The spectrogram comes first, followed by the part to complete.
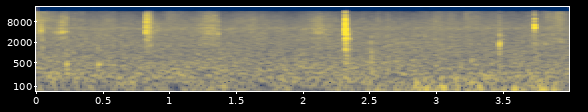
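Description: Steady outdoor background hiss with a few light, scattered clicks and taps; the sharpest comes a little past two seconds in.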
